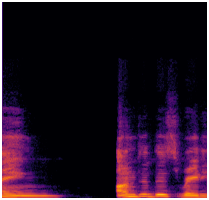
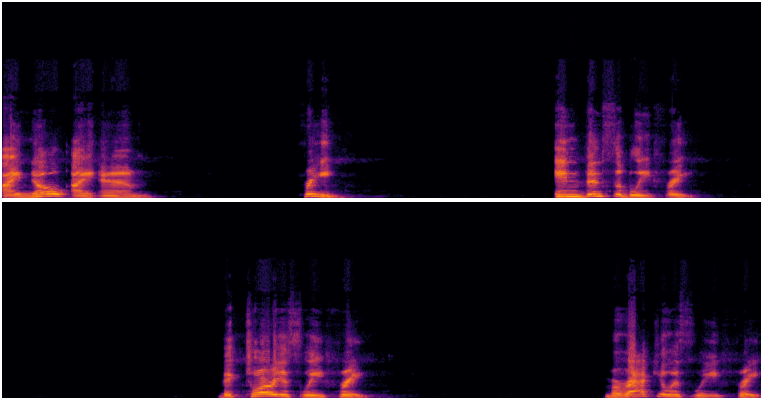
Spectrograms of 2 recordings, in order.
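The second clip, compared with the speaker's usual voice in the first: slightly slowed-down pace. Leading listeners in a repeat-after-me affirmation, speaking a little slower. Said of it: "I'm going to go a little bit slower".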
